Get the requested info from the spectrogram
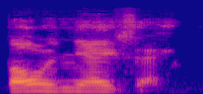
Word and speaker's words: Bolognese: A reminder, the GN is pronounced NY as in lasagna and montaña. Same as the N in Spanish as in mañana. Okay. All right. So Farfalle. And Bolognese. There we go. Bolognese.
